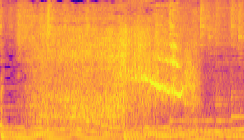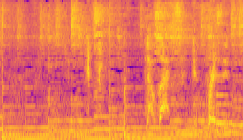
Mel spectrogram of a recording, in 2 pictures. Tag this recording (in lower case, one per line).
motor vehicle (road)
music
car
vehicle
skidding
speech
